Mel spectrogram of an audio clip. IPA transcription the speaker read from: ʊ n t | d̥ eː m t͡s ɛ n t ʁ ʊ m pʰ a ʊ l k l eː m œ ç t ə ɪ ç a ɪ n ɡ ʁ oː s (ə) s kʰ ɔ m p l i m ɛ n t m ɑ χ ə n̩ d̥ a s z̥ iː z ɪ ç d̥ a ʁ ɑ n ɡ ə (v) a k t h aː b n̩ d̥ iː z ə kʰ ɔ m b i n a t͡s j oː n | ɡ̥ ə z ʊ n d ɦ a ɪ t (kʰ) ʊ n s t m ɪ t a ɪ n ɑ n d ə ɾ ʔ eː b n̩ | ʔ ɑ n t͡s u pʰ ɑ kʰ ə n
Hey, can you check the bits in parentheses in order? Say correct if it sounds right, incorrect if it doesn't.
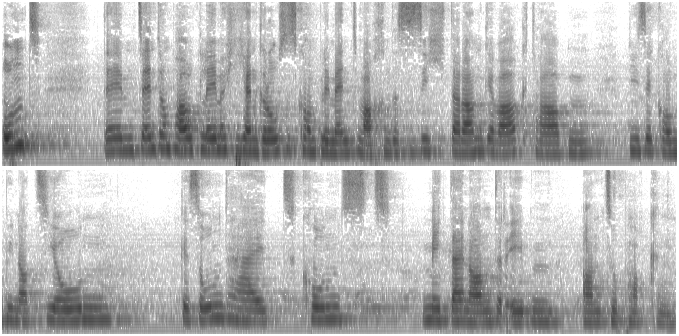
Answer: correct, correct, correct

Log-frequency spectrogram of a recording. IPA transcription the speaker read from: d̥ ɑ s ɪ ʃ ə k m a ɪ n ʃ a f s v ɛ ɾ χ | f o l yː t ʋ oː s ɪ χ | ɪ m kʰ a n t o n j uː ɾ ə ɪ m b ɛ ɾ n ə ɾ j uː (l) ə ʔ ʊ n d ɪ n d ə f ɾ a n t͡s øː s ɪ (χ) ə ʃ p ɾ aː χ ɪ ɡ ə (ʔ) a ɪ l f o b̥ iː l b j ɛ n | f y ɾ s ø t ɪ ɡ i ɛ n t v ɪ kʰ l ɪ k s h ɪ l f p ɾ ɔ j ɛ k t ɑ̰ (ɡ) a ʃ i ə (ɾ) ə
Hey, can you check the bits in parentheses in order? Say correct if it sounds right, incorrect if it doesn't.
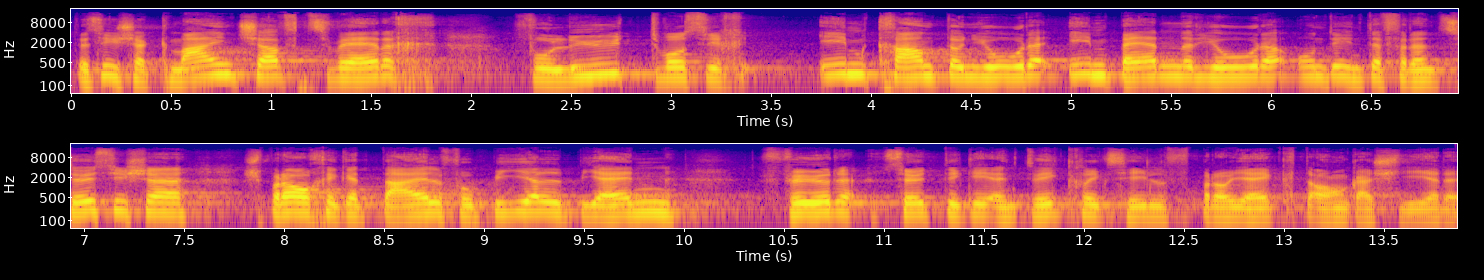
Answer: incorrect: ɾ, incorrect: ʃ, incorrect: t, correct, correct

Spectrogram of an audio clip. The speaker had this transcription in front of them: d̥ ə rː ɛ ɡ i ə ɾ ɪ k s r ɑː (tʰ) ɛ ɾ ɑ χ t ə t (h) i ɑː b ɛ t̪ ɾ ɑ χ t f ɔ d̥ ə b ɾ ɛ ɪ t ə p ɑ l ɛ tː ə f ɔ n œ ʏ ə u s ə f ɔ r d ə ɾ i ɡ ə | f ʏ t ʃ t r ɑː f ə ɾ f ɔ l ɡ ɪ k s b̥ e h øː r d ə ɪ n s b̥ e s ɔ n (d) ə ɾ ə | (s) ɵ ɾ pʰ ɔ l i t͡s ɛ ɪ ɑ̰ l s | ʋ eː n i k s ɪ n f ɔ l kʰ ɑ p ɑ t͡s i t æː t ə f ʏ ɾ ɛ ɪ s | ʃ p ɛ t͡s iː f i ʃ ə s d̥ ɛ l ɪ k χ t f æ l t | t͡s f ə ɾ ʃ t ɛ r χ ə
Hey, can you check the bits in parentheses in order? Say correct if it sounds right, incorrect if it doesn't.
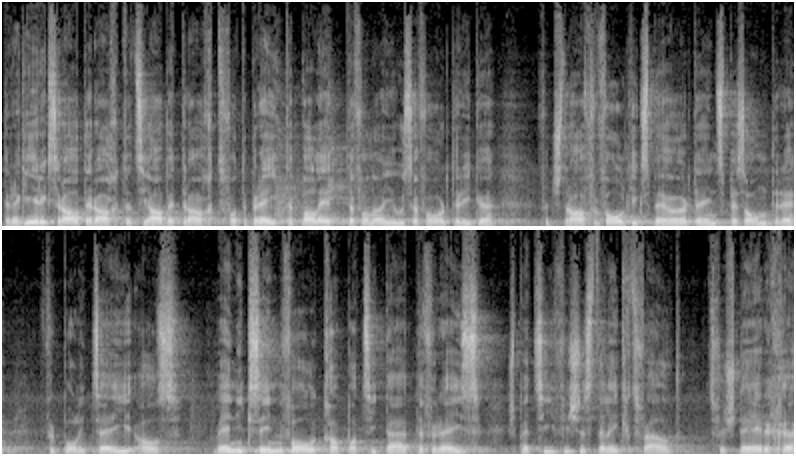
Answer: incorrect: t, incorrect: s, correct, incorrect: f

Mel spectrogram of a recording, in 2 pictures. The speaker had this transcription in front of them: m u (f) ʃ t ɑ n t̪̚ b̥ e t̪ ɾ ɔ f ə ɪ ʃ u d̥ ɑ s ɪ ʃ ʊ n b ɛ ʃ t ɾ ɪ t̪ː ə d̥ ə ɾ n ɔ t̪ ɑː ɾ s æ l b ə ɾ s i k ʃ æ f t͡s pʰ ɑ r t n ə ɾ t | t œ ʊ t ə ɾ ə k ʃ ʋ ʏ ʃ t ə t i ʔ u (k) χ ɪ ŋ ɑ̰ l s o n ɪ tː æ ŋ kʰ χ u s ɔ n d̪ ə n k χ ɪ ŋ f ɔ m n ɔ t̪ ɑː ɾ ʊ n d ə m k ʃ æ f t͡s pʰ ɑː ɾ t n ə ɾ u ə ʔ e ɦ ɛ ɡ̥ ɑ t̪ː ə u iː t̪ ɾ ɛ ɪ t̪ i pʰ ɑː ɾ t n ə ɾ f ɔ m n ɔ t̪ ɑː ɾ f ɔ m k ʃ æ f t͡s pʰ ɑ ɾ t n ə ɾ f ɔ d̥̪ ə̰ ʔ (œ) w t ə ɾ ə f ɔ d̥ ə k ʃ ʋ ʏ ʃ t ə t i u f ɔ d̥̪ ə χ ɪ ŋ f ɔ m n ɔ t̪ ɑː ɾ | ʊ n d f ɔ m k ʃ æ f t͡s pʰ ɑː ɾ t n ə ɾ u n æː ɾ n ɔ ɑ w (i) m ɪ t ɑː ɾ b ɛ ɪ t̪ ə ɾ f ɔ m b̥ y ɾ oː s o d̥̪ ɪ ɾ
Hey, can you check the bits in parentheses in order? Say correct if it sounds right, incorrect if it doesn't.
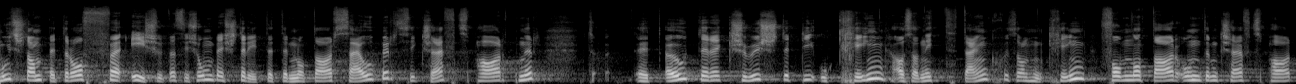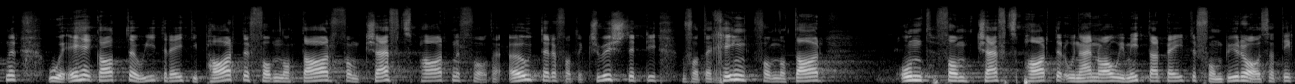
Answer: incorrect: s, correct, correct, correct

